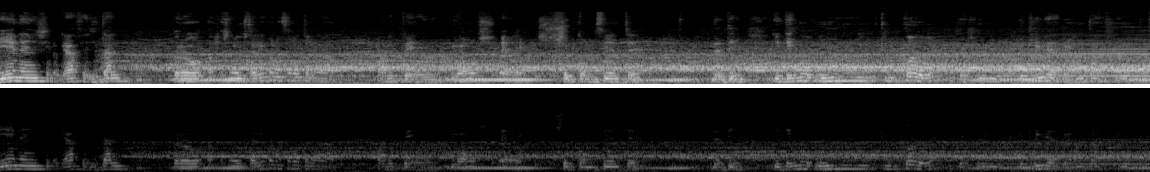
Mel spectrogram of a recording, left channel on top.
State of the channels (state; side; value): quieter; right; 24.4 dB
